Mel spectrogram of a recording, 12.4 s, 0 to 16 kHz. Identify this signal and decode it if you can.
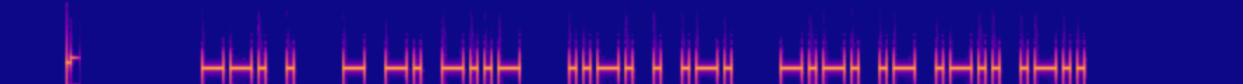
Morse code, heard as a keyed tone, about 17 wpm, 700 Hz. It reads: GE TNX FER CALL
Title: Common QSO Phrases Encore 17wpm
